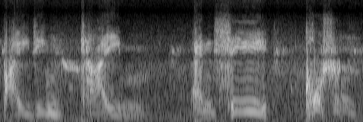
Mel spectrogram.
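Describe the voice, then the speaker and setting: An actor playing a brisk, confident Victorian Scotland Yard inspector in an old-time radio drama, speaking in formal, emphatic phrases. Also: male voice, medium pitch, wildly swooping pitch, gravelly, sharp tone, slight background noise, exaggerated voice. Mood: instructive.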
